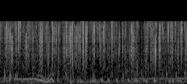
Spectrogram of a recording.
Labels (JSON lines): {"label": "biophony, cascading saw", "recorder": "SoundTrap 600 or HydroMoth"}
